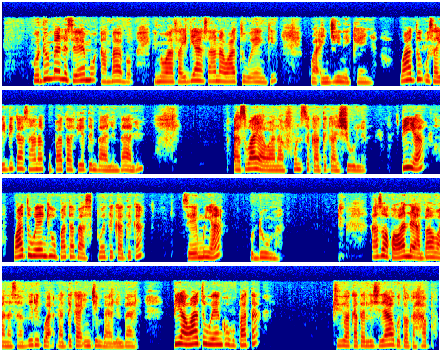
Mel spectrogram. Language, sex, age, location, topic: Swahili, female, 18-24, Nakuru, government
